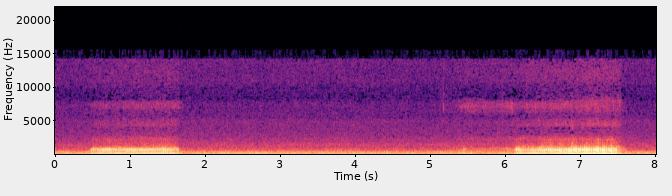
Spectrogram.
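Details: Senior Shih Tzu named Nii-chan sleeping and snoring: two long, rough, droning snores roughly five seconds apart, each about one and a half seconds, with soft near-silence between them in a small quiet room.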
